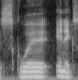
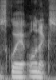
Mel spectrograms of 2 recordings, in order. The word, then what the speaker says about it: Square Enix: Square Enix or Square Onyx, however you want to pronounce it. Some people pronounce it Square Enix, some people pronounce it Square Onyx. I don't know why.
